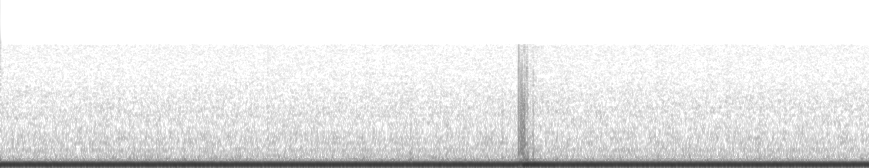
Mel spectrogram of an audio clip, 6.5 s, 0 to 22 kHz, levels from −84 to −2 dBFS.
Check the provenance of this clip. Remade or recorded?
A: remade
